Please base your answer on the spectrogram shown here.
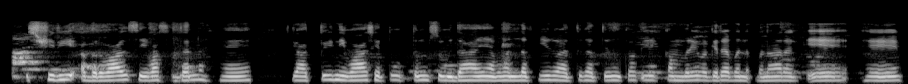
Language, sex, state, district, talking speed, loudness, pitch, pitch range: Hindi, female, Rajasthan, Jaipur, 125 wpm, -16 LUFS, 190 Hz, 185-195 Hz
